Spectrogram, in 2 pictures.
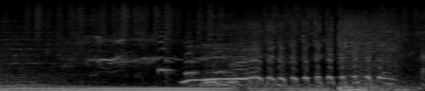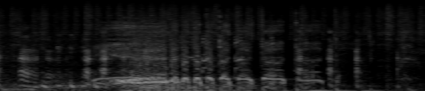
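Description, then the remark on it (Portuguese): A voice imitates an airplane turbine starting up, making two rising, whining hums with a rushing, breathy hiss around them. The imitation is loud and continuous for several seconds. “A turbina, vai, a turbina.”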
